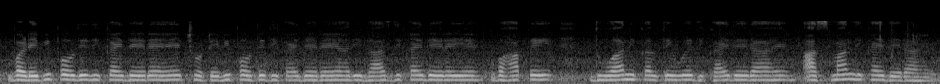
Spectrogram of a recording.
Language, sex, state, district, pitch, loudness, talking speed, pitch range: Hindi, female, Maharashtra, Nagpur, 205 Hz, -24 LUFS, 215 wpm, 200-215 Hz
